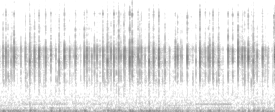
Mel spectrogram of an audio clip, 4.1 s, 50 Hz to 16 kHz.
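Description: Fingertips of both hands type continuously on a 75% Tomo mechanical keyboard with lubed Cherry MX Hyperglide Brown switches, a navy hollow case, a polycarbonate plate and cream and grey plastic keycaps, resting on a desk mat. The result is a rapid, steady stream of short, bright plastic clacks centered in the upper midrange, each dying almost instantly, over a soft low thump.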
